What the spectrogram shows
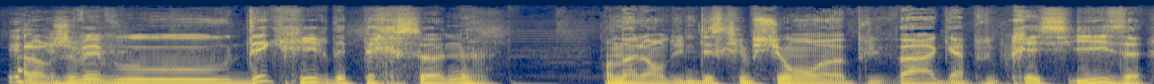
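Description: A man's voice: medium pitch, lively intonation, moderate pace, a bit bright, faint music behind. A man co-hosting a radio show, playful and chatty, running a quiz game for the team. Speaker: radio co-host. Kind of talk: casual radio banter. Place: radio studio. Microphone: studio microphone.

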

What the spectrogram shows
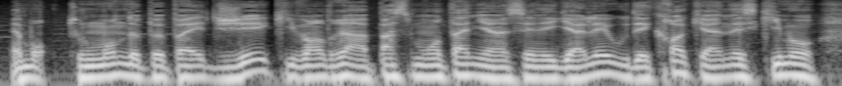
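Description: Racing along in a fairly low voice with fairly even intonation, a man hosts an evening radio program. He runs through clips with mocking recap banter, sarcastic jokes and teasing asides, over a faint music bed in the broadcast.

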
